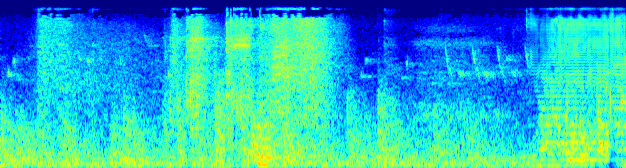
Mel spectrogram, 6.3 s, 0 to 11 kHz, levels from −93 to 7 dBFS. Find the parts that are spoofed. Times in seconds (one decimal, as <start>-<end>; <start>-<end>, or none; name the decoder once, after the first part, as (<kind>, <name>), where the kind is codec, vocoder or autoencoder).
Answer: 5.3-6.3 (vocoder, BigVGAN v2)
